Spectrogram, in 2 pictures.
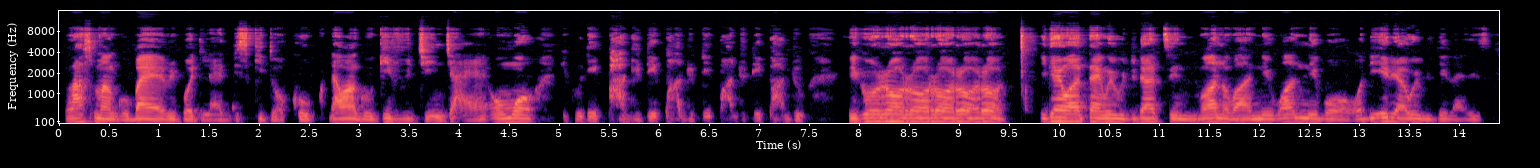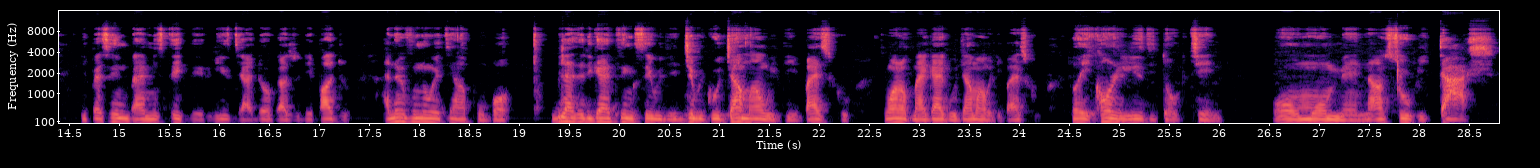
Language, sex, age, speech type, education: Nigerian Pidgin, male, 15-29, spontaneous, secondary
